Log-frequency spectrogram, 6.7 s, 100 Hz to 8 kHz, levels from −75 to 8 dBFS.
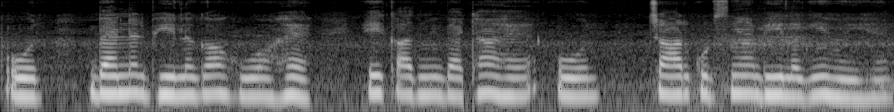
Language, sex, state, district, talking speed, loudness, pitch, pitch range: Hindi, female, Punjab, Fazilka, 150 wpm, -16 LUFS, 195 Hz, 190-205 Hz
